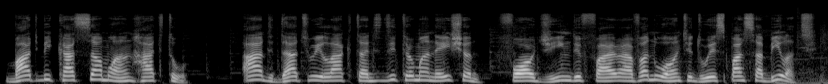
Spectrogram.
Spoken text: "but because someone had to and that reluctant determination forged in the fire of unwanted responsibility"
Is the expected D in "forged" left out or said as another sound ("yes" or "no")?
yes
